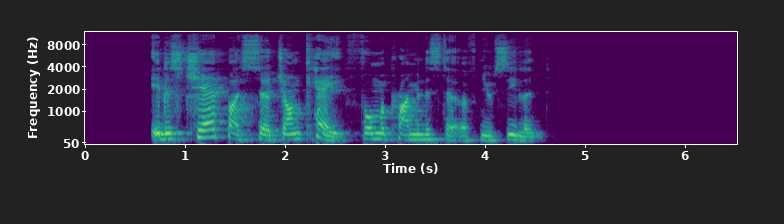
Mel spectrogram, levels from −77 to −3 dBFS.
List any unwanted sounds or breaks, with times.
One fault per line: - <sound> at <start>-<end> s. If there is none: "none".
none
